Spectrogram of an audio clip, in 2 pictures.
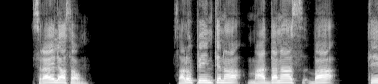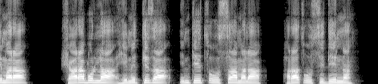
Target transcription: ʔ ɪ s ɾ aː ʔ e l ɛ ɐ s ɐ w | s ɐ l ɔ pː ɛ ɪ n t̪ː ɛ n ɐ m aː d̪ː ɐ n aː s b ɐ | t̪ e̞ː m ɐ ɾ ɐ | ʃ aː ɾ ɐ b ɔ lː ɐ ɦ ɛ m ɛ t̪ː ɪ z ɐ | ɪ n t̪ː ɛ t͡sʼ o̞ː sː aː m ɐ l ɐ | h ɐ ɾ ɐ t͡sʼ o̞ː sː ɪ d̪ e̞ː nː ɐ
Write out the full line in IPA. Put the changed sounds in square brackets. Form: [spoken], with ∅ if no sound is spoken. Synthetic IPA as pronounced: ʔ ɪ s ɾ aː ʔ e l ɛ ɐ s ɐ w | s ɐ l ɔ pː ɛ ɪ n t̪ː ɛ n ɐ m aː d̪ː ɐ n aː s b ɐ | t̪ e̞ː m ɐ ɾ ɐ | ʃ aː ɾ ɐ b ɔ lː ɐ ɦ ɛ m ɛ t̪ː ɪ z ɐ | ɪ n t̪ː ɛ t͡sʼ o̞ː sː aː m ɐ l ɐ | h ɐ ɾ ɐ t͡sʼ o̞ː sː ɪ d̪ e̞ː nː ɐ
